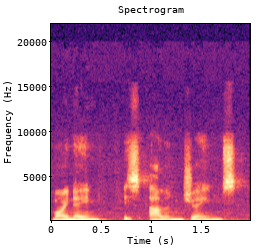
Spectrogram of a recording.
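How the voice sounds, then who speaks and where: An actor playing an earnest resistance activist making a solemn, pleading political appeal in a video game. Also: male voice, medium pitch, little pitch movement, a little slow, a little mellow, natural voice. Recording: noisy homemade videotape.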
